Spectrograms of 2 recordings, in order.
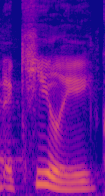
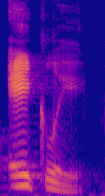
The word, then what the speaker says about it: Akeley: I said Achille, Carl Achille. It's Carl Akeley.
